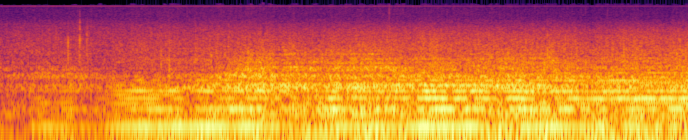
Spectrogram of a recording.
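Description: Fighter planes drone overhead as they cross the path of incoming German aircraft, a steady, loud engine roar with a throbbing low hum that swells after the first second and holds. No voices are heard.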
